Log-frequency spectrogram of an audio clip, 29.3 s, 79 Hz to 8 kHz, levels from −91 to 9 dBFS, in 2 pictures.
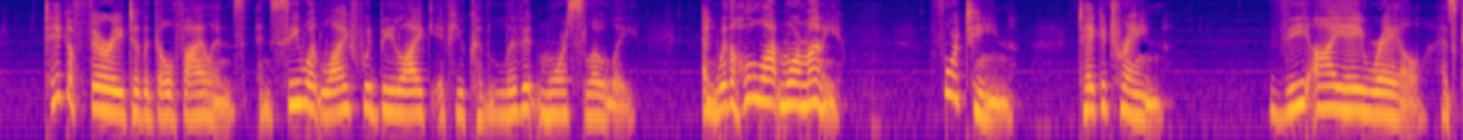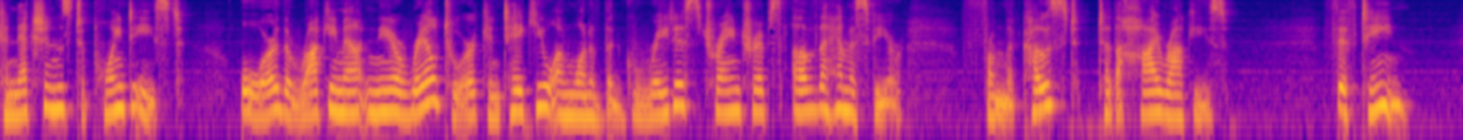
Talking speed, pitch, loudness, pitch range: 135 wpm, 210 Hz, -16 LUFS, 195-240 Hz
